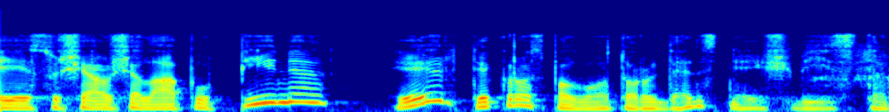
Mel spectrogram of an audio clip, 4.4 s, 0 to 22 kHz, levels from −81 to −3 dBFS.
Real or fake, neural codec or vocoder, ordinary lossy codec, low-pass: fake; codec, 16 kHz, 16 kbps, FunCodec, trained on LibriTTS, 50 frames a second; AAC, 64 kbps; 7.2 kHz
